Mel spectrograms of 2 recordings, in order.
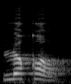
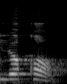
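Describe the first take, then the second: The two takes are said the same way.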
